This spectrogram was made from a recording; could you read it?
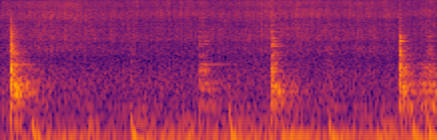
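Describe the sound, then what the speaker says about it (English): Onions sautéing on a burger griddle, a steady sizzle under several distinct scraping clicks of a spatula against the metal plate, close and fairly loud. "Saute my onions just a little bit."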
